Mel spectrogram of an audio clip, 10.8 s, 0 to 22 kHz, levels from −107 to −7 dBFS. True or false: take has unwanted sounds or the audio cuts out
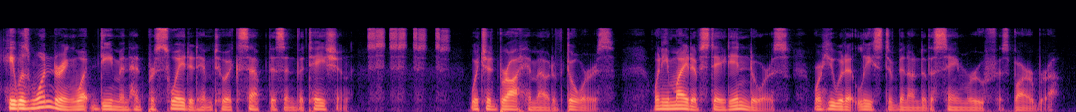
true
